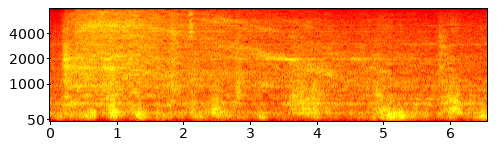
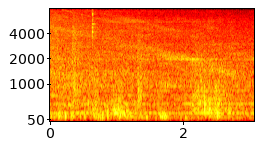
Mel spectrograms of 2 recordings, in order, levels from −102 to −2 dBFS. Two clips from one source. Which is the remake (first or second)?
first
